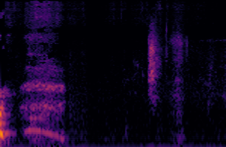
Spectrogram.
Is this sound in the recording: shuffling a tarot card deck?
no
